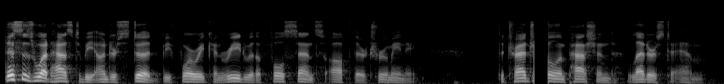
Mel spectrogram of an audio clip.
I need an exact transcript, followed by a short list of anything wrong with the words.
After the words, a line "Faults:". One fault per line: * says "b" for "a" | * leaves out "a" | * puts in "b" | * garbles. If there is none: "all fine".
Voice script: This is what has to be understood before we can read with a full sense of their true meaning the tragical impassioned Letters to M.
This is what has to be understood before we can read with a full sense off their true meaning the tragical impassioned Letters to M.
Faults:
* says "off" for "of"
